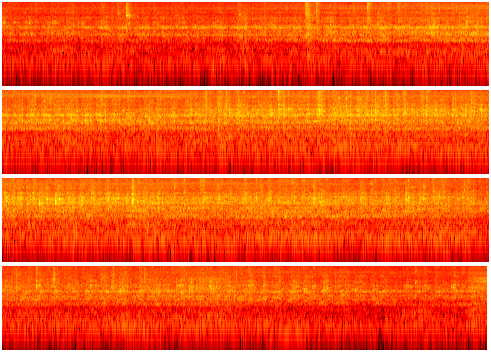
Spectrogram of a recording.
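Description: OO-gauge model train running along the layout's track, a steady rolling rattle of wheels on rail. It grows louder as the train approaches, is loudest about halfway through, and fades as it runs away.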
